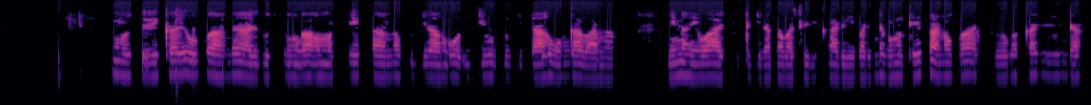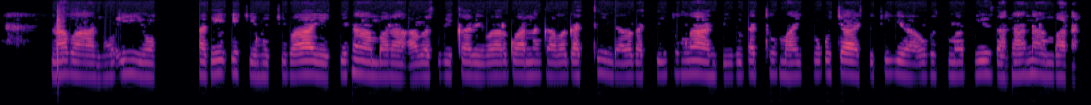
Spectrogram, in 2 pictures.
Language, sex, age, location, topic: Kinyarwanda, female, 36-49, Burera, government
